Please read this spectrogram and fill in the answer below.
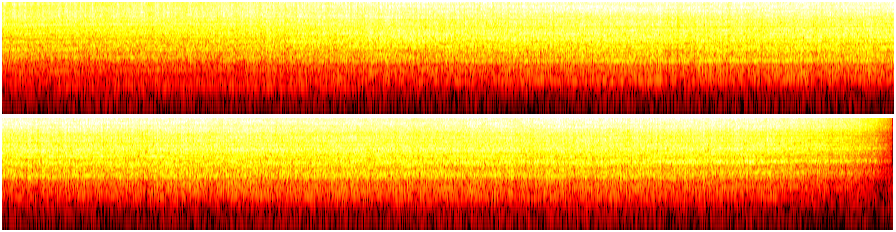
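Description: Electric angle grinder running with its disc ground hard against steel, a steady high-pitched grinding hiss that grows louder about two seconds in and cuts off just before the end.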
